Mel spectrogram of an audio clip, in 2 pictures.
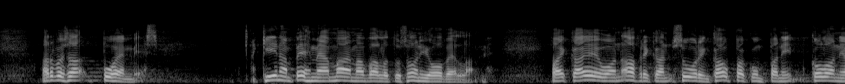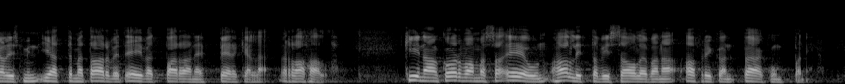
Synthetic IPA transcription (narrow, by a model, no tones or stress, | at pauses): ɑrʋojsɑpuhemːḭes | kiːnɑmpehmeæmɑːilmɑʋʋɑlːot̪usonjooʋḛlːɑ̰mːe̥ʋɑjkːɑeːuːonɑfrikɑnsuːɾiŋkɑupːɑkumpːɑniko̞loniɑlisminjæt̪ːæmæt̪ɑrʋet̪e̞jʋæt̪̚pɑɾɑnepe̞lkæ̰lːæ̰rɑhɑ̰lːɑ | kiːnɑoŋko̞rʋɑːmɑsːɑ̰ʔeːuːnhɑlːit̪ːɑʋisːɑoleʋɑnɑɑfrikɑnpæːkumpːɑ̰nḭnɑ̥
